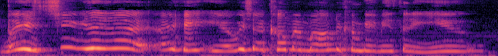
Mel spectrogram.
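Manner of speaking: high, loud tearful wail; hammed-up sobbing tantrum, easing slightly toward the end; mock bawling. Daughter mad at dad in the car, bawling complaint. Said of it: "I was bawling my eyes out".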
